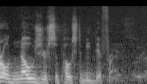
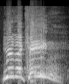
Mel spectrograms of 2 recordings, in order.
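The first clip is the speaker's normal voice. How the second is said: high shriek of alarm, acted; loud cry; 13 semitones higher, 7 dB louder, slower than usual. Witch realizing her visitor is the king, loud cry. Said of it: "She cried with a loud voice".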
